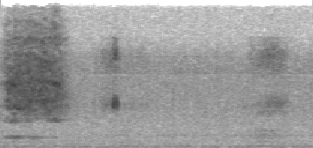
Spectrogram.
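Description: A faint, short sip of bourbon drawn from a glass near the start, with a tiny mouth sound after it.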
